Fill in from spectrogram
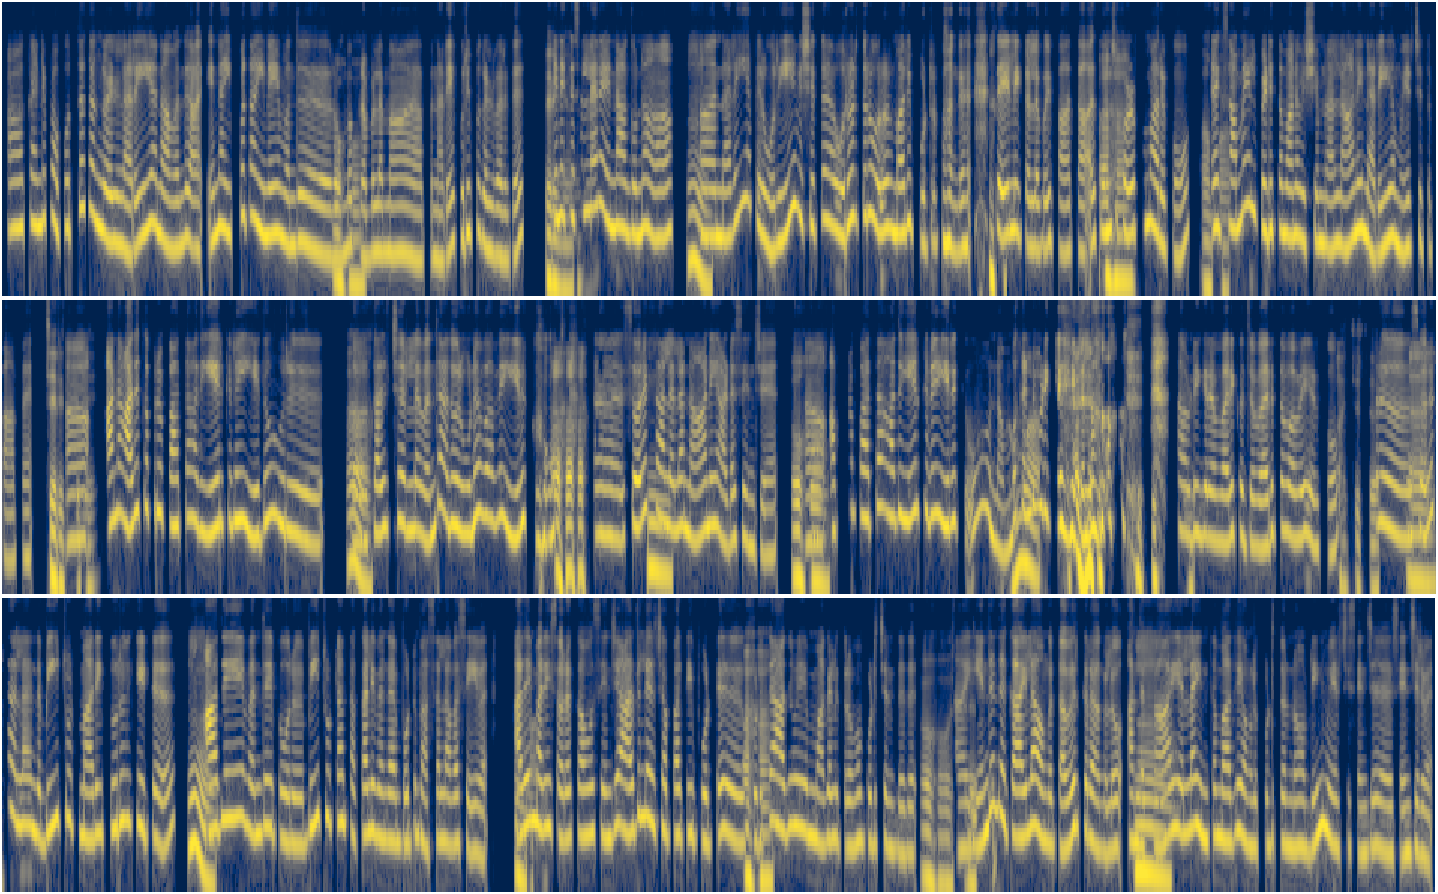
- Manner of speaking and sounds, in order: laugh; in English: "கல்ச்சர்ல"; laughing while speaking: "உணவாவே இருக்கும்"; laugh; laughing while speaking: "கண்டுபிடிக்கல இதெல்லாம்"; laugh; unintelligible speech
- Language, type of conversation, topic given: Tamil, podcast, ஆரோக்கியத்தைப் பேணிக்கொண்டே சுவை குறையாமல் நீங்கள் எப்படி சமைப்பீர்கள்?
